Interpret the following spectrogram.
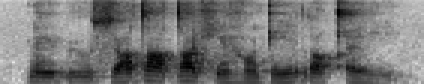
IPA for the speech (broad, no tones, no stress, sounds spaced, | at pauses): ɽ ẽ y̯ ʔ ʉ u̯ s œ dˤ ʉ i̯ dˤ y ç ɛ̃ ɦ ɔ̃ ʈ ĩ r ɔ qʼ i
